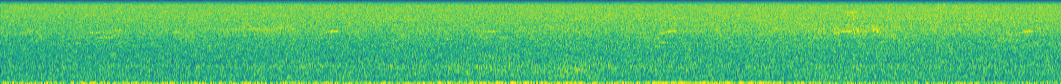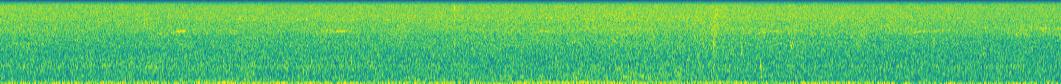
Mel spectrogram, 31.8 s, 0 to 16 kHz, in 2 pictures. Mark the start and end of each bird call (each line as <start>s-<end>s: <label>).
1.2s-2.0s: Wood Thrush (Hylocichla mustelina)
4.6s-7.7s: Eastern Wood-Pewee (Contopus virens)
9.5s-31.8s: Eastern Wood-Pewee (Contopus virens)
12.1s-13.4s: unidentified bird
